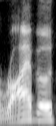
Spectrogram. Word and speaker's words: Arrivo: Is it Arrivo or Arrivo? Tell me the correct pronunciation of that. It's Arrivo.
